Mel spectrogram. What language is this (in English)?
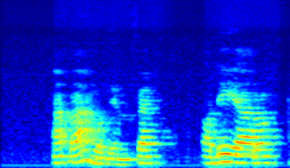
Igbo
